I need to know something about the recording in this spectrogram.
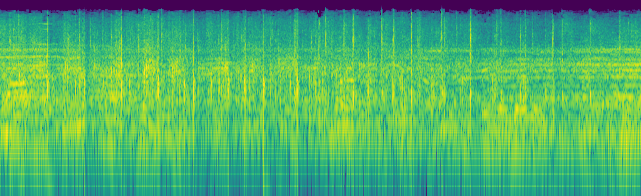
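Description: Small crowd applauding: a dense, irregular patter of individual hand claps over voices talking.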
